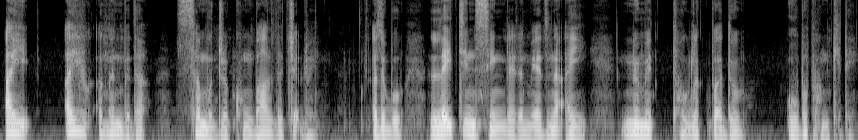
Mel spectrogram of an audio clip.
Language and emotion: Manipuri, sad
